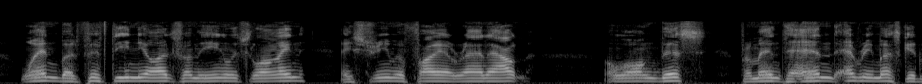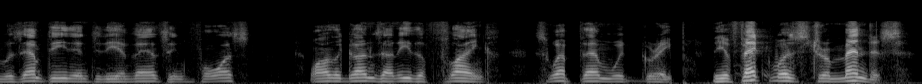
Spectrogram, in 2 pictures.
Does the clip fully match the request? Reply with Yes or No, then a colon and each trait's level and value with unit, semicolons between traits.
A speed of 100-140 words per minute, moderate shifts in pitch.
No: slow, 135 wpm; narrow, 2.3 semitones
